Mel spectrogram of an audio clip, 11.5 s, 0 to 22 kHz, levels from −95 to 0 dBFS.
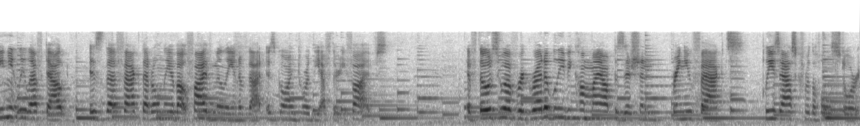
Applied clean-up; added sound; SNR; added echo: none; Plucked string instrument; 10 dB; none.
